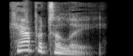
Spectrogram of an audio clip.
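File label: "capitally", English, British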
